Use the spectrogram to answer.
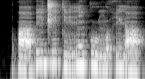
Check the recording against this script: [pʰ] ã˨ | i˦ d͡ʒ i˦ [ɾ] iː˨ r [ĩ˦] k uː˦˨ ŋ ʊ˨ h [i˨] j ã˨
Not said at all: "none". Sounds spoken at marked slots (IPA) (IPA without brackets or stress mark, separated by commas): p, t, ĩ˦, i˦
